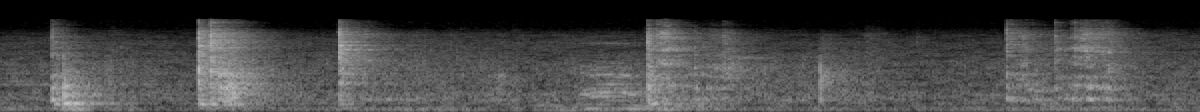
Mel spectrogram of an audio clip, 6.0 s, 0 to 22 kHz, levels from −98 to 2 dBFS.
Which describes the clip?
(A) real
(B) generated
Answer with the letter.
A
